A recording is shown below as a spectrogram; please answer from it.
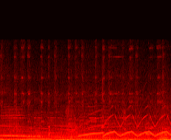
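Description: Police car siren in GTA V, a wailing tone that sweeps steadily and then speeds into a rapid rising-and-falling yelp, played loud over continuous game engine and traffic noise.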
